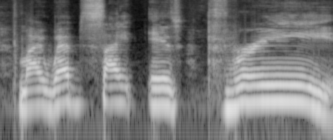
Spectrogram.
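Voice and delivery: very slow, drawn-out, emphatic delivery.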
